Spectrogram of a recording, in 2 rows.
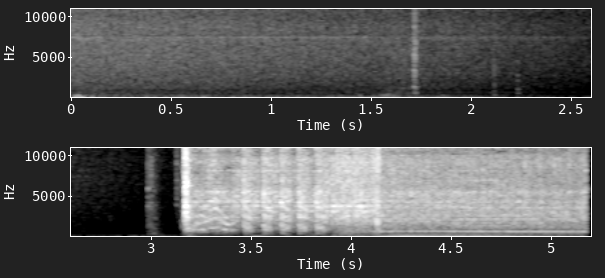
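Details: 2001 Toyota Camry after ignition coil replacement for a P0304 misfire: brief crank, quick catch and steady even idle with no stumble; normal start.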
